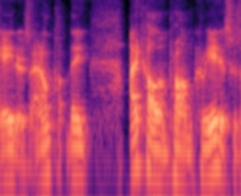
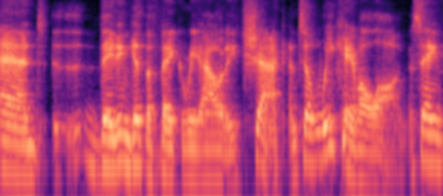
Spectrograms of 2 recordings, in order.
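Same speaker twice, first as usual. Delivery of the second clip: ordinary delivery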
